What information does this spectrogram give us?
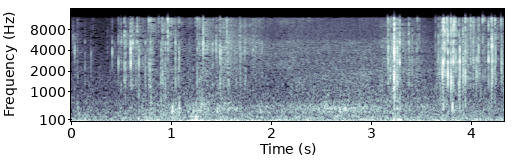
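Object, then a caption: Cardboard box in plastic shrink-wrap. Long nails scratch and tap the top and sides of a sealed, shrink-wrapped cardboard board game box while hands grip and rub the plastic wrap. Bright, crisp crinkling comes in bursts over a soft low rumble, easing off in the middle before louder crinkles return near the end.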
